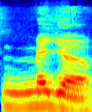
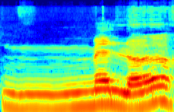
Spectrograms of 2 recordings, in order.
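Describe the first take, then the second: First: The middle sound is a Y glide. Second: The middle sound is a clear L. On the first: The speaker calls it right. "it's meilleur because I L L is like it's like a bit like in Spanish" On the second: The speaker calls it wrong. "it's not meilleur"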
